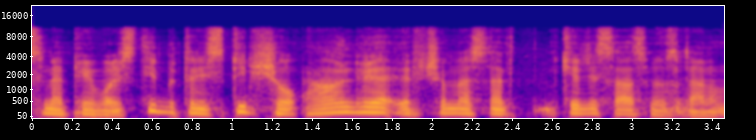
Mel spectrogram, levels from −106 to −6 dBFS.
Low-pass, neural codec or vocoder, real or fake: 10.8 kHz; codec, 44.1 kHz, 1.7 kbps, Pupu-Codec; fake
